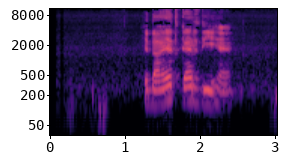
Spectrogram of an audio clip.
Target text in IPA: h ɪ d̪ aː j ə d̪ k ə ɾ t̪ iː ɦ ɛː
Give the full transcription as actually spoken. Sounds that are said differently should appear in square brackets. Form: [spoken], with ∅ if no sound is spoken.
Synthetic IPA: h ɪ d̪ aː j ə [t̪] k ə ɾ [d̪] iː ɦ ɛː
